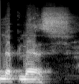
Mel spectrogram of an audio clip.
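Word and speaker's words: Laplace: दूसरी बात, just for your information, this is called लैप्लेस। लैप्लेस कह लें, लैप्लास, जो भी आप प्रोनाउंसिएशन कहते हैं, लैप्लास पार्शियल डिफरेंशियल इक्वेशन।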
